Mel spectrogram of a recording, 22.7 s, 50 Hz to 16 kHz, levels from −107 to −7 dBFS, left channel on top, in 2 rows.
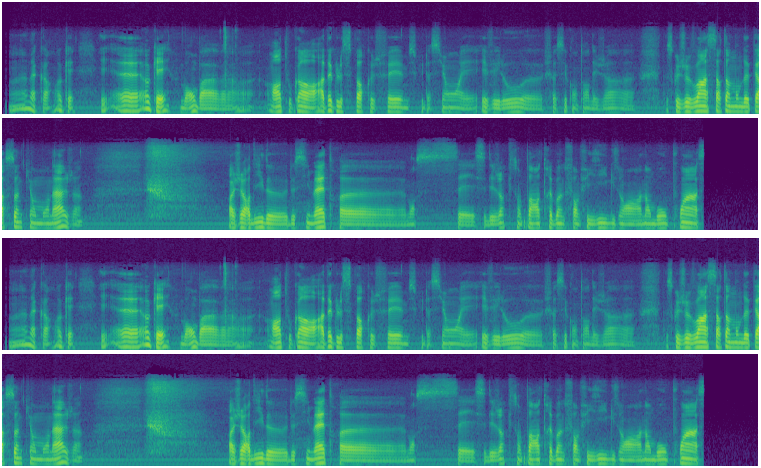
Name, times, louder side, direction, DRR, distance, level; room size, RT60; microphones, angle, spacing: voice 1, 0.1-21.9, right 1 dB, 10° right, 1.4 m, -30 dB
head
